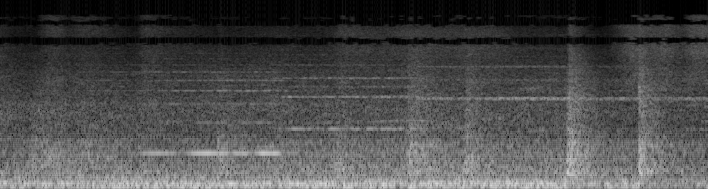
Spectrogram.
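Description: Metal wheels squeal on the rails as a subway train moves.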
